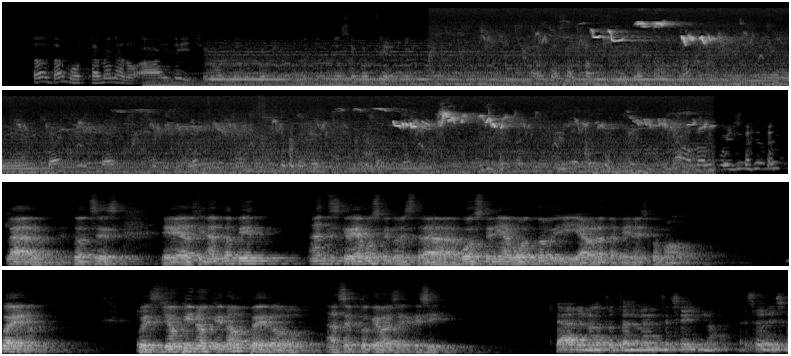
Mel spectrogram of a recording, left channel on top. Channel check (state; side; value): different; both; correlation 0.00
